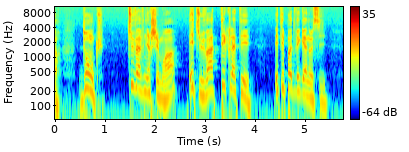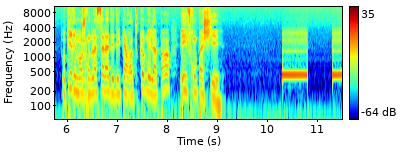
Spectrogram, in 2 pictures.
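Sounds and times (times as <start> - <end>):
speech: 0.0 - 9.2
telephone busy tone after the caller hung up: 10.3 - 11.4.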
